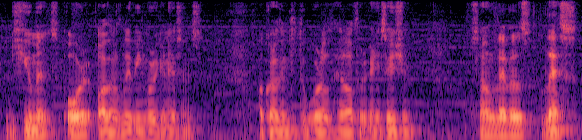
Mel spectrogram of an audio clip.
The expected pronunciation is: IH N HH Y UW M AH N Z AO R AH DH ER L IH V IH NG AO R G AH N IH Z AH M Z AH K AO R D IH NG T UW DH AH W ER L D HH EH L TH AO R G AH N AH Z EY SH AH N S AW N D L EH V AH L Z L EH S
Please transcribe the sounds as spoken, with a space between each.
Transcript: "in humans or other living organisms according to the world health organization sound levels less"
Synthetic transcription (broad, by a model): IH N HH Y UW M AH N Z AO R AH DH ER L IH V IH NG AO R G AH N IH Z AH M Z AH K AO R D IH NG T UW DH AH W ER L D HH EH L TH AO R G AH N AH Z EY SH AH N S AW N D L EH V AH L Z L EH S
